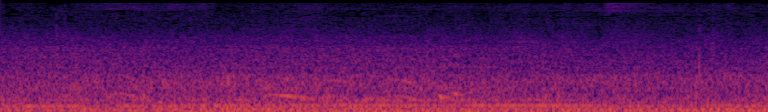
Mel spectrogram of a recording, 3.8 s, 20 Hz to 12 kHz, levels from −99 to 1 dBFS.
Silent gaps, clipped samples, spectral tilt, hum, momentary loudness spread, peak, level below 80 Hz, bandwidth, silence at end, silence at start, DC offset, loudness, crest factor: none; under 0.1%; -7 dB/octave; none; 2 LU; -30 dBFS; -50 dBFS; 11.5 kHz; 0 s; 0 s; under 0.1%; -45 LUFS; 12 dB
